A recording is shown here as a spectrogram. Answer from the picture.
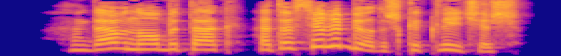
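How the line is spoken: Burst of laughter. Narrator (Russian): Схохотнула Надежда

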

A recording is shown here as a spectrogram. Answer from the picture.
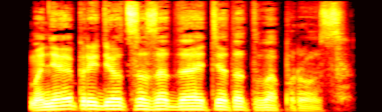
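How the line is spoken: Sighing. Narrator (Russian): вздохнул император

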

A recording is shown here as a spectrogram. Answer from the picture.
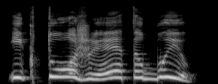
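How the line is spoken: Near full-voice shout. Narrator (Russian): чуть ли не в полный голос закричала я

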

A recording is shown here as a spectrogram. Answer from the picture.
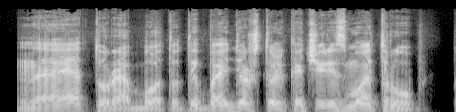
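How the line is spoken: Through gritted teeth. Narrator (Russian): процедил Генри

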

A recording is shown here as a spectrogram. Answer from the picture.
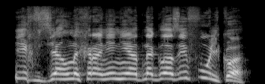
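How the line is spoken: Shrill squeal, feigned bravery. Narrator (Russian): взвизгнула Ангулема, пытаясь прикинуться, будто не боится

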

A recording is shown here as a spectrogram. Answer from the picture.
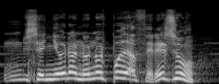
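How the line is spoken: Two girls pleading in unison. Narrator (Spanish): suplicaron al unísono las dos chicas

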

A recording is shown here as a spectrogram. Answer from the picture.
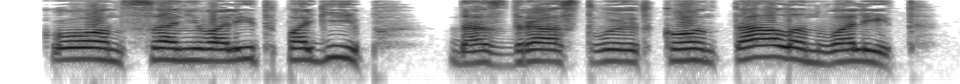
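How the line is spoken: Loud barked shout. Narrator (Russian): гаркнул Рэй

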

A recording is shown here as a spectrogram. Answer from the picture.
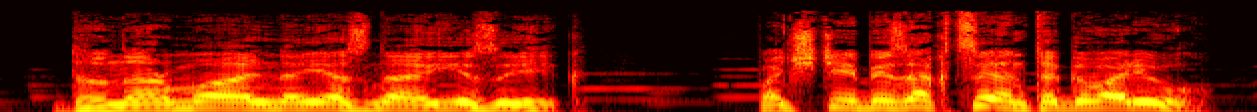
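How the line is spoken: Big man exclaiming. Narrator (Russian): воскликнул здоровяк

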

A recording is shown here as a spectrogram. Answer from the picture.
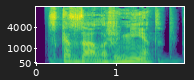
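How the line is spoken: Irritated. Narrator (Russian): раздраженно отозвалась прелесть

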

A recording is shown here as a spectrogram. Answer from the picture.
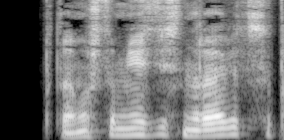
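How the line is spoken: Muttered. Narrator (Russian): пробормотал я

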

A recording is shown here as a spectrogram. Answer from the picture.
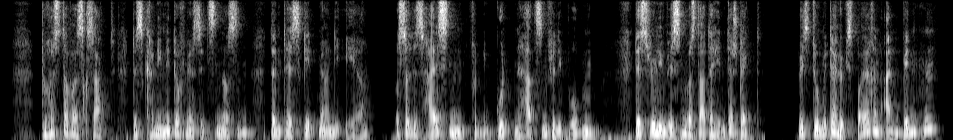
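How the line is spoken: Loud angry call. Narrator (German): rief Walli laut

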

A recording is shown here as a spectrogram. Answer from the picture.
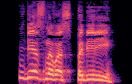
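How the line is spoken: Barked. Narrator (Russian): рявкнула госпожа Зависть

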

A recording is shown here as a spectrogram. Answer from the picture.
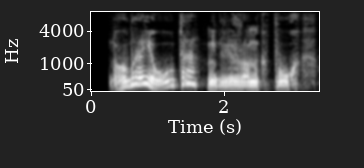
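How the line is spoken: Gloomy reply. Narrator (Russian): уныло ответил Иа

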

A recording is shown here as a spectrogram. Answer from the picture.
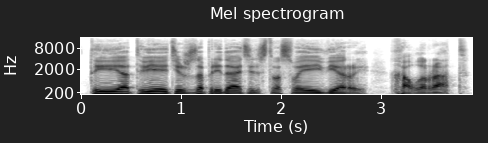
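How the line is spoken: Growling ancient being. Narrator (Russian): прорычал в ответ древний

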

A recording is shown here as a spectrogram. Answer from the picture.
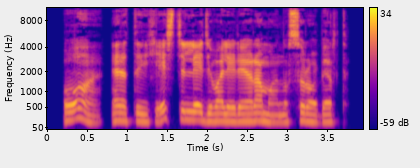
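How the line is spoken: Deep male voice. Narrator (Russian): сказал басовитым голосом один из мужчин

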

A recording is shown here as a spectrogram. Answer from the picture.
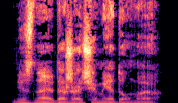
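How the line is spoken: Grumpy mutter. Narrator (Russian): сварливо пробурчал Уно

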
